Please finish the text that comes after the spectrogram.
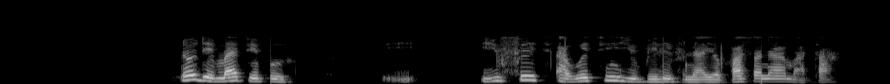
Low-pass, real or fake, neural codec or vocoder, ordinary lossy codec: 3.6 kHz; real; none; none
